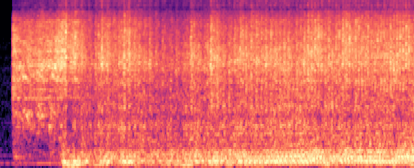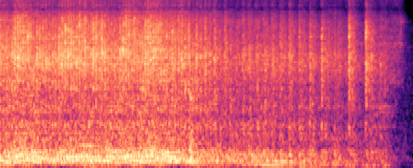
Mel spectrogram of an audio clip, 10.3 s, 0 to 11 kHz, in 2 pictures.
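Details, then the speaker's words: 1957 Chevy Bel Air convertible, 400 V8 with HEI ignition, headers, aluminum intake, Edelbrock carb, first start: lumpy uneven idle with fast clacking tick from leaking headers, sounds missing on one cylinder; needs tuning and timing; misfire with exhaust ticking. "runs uh obviously it needs some tuning and timing and uh oh a little bit everything it definitely sounds like it's missing on one which is shocking with all this fancy ignition stuff i have"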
